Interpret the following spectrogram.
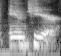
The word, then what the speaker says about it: Ampere: amper uh amp is is that how you pronounce it amber ampere so that's the unit of measurement for electricity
